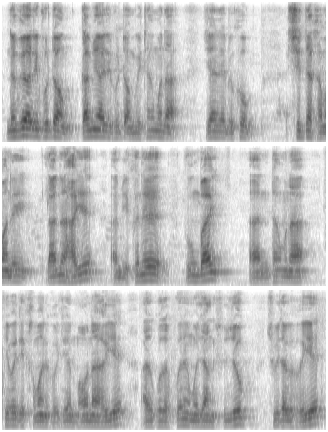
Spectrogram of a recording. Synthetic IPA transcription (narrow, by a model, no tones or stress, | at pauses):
nɯɡɯaɾipʰɯɾdɔŋɡamiaɾipʰuɾdɔŋbitʰaŋmana̰ | zenɯbikʰub | sintʰakʰamanɯjlʔanɯɦajɯa̰mbikʰɯnɯb̥uŋbaj | nɯtʰaŋmana | biβadikʰamanikʰɔzenmawnahɯjɯa̰ɾɯkʰɔdapʰɯnɯmɯzaŋsuzuk̚subitabɯɦɯjɯ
